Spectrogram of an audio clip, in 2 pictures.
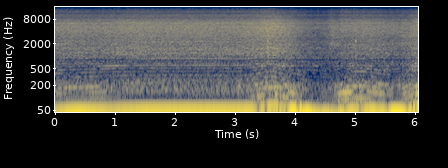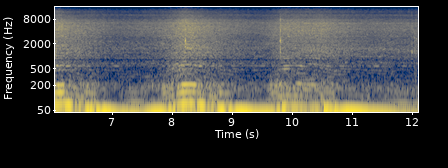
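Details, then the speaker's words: VW Golf Mk5 with 50,000 km, after zip-tying fuel hoses that rattled inside the right-side frame following a fuel filter change: clean engine note through several revs with no rattle or buzz. "Well, no more noise from the engine. Well, no more rattling noises."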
